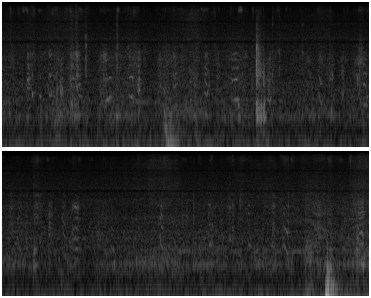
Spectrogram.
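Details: Six-day-old Lagotto Romagnolo puppies from an A litter in Hamburg give faint, thin whimpers and squeaks scattered through the recording over a low background rumble, with a sharp knock near the middle and another near the end.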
